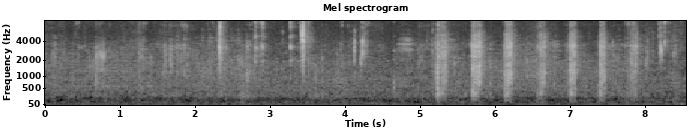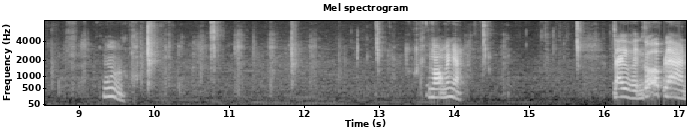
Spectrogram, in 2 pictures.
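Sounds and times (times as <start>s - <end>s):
chewing smacks: 5.2s - 13.6s, 14.2s - 15.9s.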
